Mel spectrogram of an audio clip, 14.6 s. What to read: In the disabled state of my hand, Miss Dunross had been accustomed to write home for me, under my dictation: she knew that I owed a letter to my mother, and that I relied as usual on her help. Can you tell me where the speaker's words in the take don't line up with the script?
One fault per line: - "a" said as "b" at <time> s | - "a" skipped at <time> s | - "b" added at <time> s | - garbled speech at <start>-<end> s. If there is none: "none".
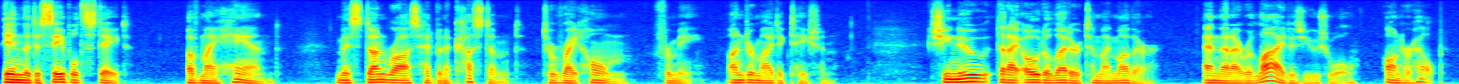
none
